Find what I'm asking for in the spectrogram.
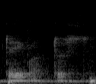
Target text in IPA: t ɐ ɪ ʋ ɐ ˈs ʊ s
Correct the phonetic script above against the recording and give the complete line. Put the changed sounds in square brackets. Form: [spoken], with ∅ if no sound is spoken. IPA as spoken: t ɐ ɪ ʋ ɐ [ˈt] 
